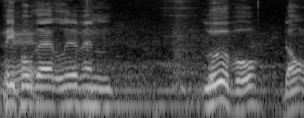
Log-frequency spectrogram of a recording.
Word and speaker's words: Louisville: You guys get that right too. You heard it from Shake Anderson. Don't say it's not Louisville. Not Louisville. No, that's what white It's people Louisville. say. It's Louisville. yeah. We don't- Yeah, that's pretty much. If you're a right. white guy, you probably say Louisville. Well, stop that crap.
